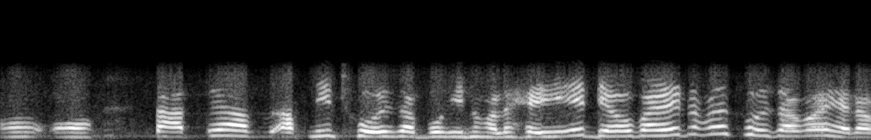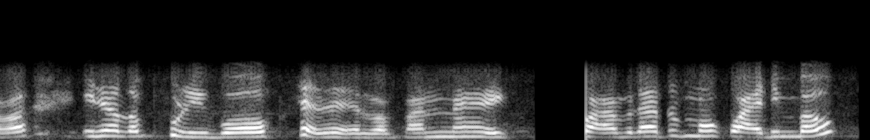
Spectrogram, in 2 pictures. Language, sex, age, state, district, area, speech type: Assamese, female, 18-30, Assam, Morigaon, rural, conversation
